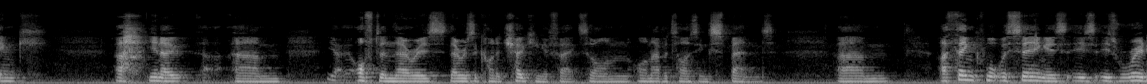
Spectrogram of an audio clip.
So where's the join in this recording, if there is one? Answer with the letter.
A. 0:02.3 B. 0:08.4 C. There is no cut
A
